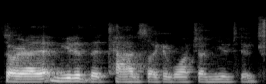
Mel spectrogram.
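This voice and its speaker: A man speaking as an engineer in a casual technical work call, thinking aloud in halting phrases as he explains details. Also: mid-range voice, fairly even intonation, a little hiss or hum. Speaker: software engineer on a team call. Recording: roomy, dull lo-fi call audio.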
